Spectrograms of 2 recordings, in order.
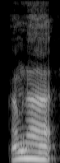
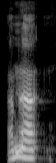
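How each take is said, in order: Both takes have the same delivery.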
